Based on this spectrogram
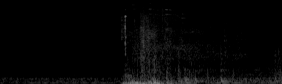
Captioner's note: footsteps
